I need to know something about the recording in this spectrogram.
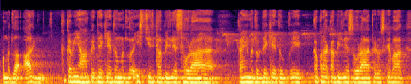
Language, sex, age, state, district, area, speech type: Hindi, male, 18-30, Bihar, Begusarai, urban, spontaneous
